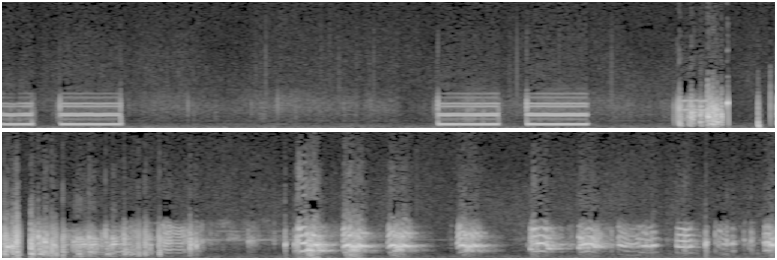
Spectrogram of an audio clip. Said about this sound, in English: The dog paws the phone off the receiver when it rings and begins heavy breathing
